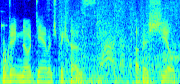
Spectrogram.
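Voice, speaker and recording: A man's voice: medium pitch, little pitch movement, moderate pace. A young man giving casual reaction commentary as he streams a video game. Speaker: gaming streamer. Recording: game music playing behind voice. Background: loud game music and sound.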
